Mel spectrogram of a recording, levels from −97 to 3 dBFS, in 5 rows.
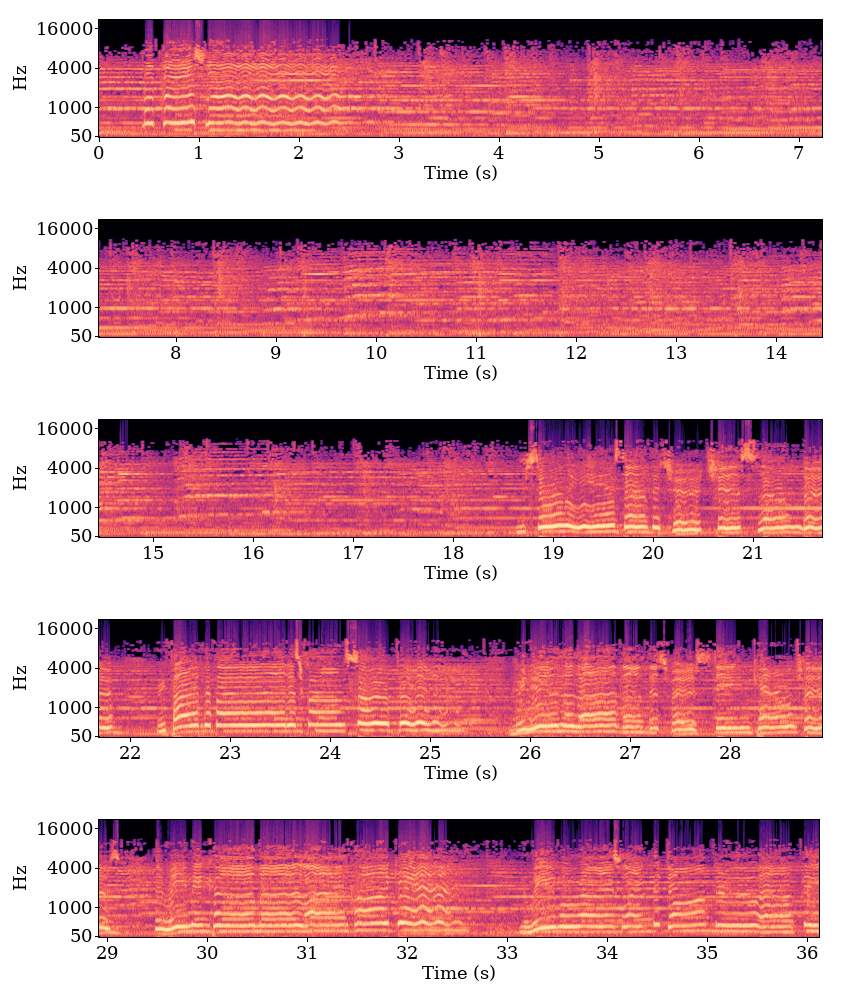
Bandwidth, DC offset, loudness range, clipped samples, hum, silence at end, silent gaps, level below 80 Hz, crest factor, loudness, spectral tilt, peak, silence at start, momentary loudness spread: over 20 kHz; 0.3%; 9 LU; 1%; none; 0 s; none; -36 dBFS; 8 dB; -8 LUFS; -3 dB/octave; 0 dBFS; 0 s; 11 LU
